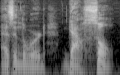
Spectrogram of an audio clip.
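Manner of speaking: garçon said gar-son, soft C like S, nasal final on; French garçon, soft S and nasal on. Shown as a demonstration. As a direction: say garçon with an S, not a K. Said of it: "a soft C sound".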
